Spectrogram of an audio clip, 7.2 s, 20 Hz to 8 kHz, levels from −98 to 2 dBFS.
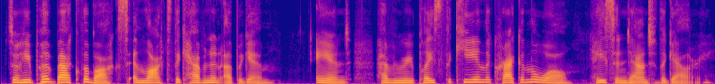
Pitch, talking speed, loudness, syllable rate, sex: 190 Hz, 235 wpm, -21 LUFS, 6.4 syllables/s, female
